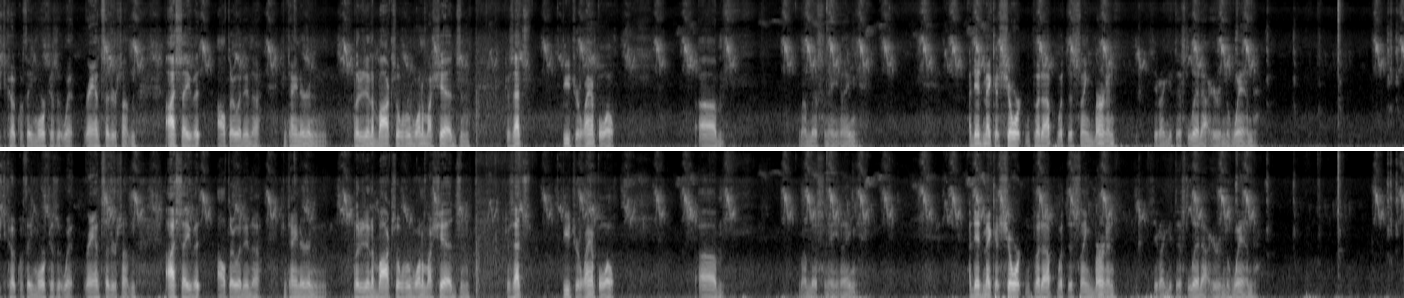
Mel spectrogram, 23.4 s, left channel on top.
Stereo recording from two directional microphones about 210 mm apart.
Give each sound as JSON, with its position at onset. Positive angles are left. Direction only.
{"t": 0.1, "sound": "speech", "side_deg": 15}
{"t": 10.9, "sound": "a sound", "side_deg": 10}
{"t": 13.4, "sound": "speech", "side_deg": 10}
{"t": 16.2, "sound": "speech", "side_deg": 15}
